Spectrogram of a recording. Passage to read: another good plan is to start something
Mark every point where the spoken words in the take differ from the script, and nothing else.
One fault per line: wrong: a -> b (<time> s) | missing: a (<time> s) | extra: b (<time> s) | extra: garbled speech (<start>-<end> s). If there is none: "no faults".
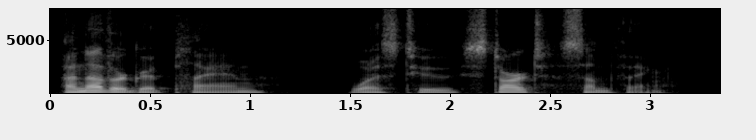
wrong: is -> was (1.5 s)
